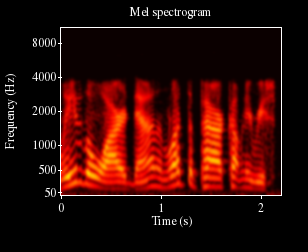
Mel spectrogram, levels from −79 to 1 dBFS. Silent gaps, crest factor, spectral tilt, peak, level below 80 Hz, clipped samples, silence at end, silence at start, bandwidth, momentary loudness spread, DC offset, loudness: none; 16 dB; -6 dB/octave; -14 dBFS; -78 dBFS; under 0.1%; 0.05 s; 0 s; 8.4 kHz; 7 LU; under 0.1%; -30 LUFS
